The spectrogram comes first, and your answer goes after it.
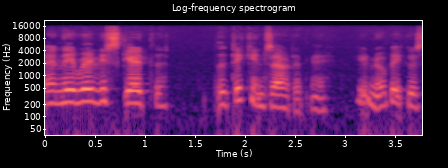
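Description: Speaking at a moderate pace in a British accent, a woman has a dark, mellow tone and ordinary pitch variation. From England. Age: 80s+. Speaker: World War II veteran. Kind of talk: interview answer. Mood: recounting a frightening event. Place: home room. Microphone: lapel.

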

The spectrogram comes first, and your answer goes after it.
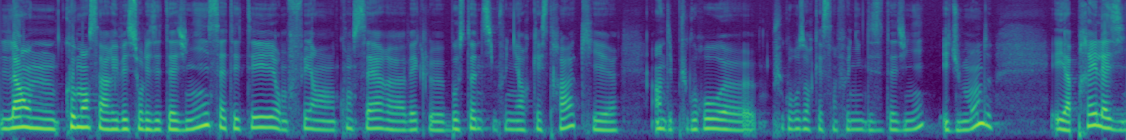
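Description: A dark, mellow tone carries fairly even intonation. The pace is moderate and the background quiet. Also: woman, fairly low pitch for a woman. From southern France, Nice; France. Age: young. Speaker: startup co-founder; guest. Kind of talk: interview. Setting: studio. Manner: halting. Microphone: far from the mic; studio mic.

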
